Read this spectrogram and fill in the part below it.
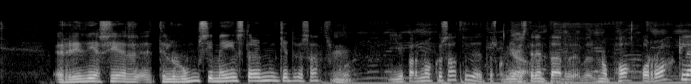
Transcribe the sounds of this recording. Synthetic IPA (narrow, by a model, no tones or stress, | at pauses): rɪðjasjɛɾt̪ʰɪlrumsimeːjɪnst̪œːɥnʏmcɛːt̪̬ʏɾvɪ̥saxt̪skɔjɛpaːɾanɔhkʏɾ̥saːt̪ʏvɪðɛht̪askɔːmjɛɪst̪ɾejnt̪aɾsunapʰɔhpɔɣrɔhklɛ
